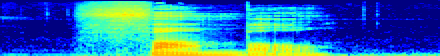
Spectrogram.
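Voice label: "fumble", American English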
